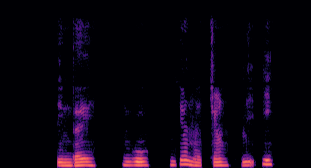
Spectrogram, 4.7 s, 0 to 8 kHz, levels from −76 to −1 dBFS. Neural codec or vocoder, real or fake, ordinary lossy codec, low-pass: codec, 16 kHz in and 24 kHz out, 2.2 kbps, FireRedTTS-2 codec; fake; MP3, 48 kbps; 7.2 kHz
